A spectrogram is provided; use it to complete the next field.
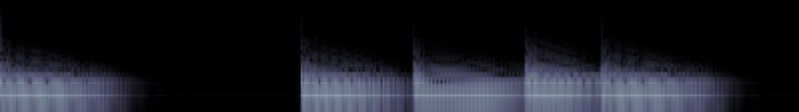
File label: Bass, Futurist Drum & Bass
